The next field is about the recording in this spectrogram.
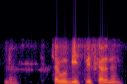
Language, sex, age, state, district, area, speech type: Urdu, male, 18-30, Uttar Pradesh, Saharanpur, urban, conversation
